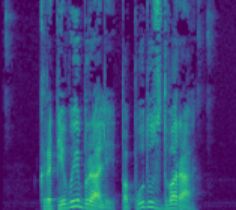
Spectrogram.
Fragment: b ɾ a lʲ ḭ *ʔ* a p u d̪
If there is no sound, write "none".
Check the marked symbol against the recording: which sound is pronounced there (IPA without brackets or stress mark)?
p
